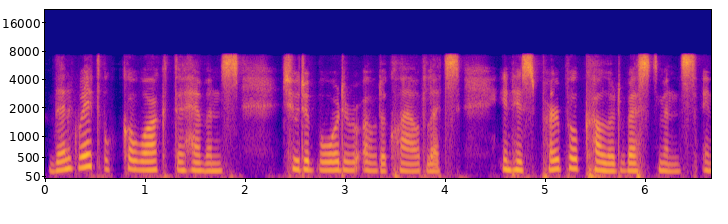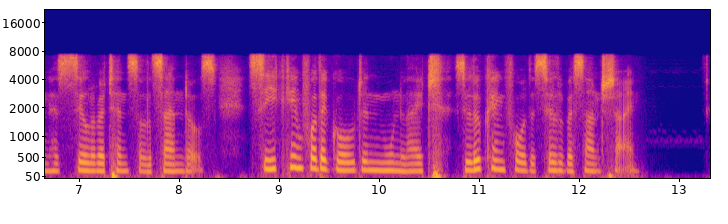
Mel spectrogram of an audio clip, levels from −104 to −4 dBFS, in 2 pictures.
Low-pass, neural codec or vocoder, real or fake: 7.2 kHz; codec, 16 kHz in and 24 kHz out, 0.6 kbps, FocalCodec, streaming, 4096 codes; fake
